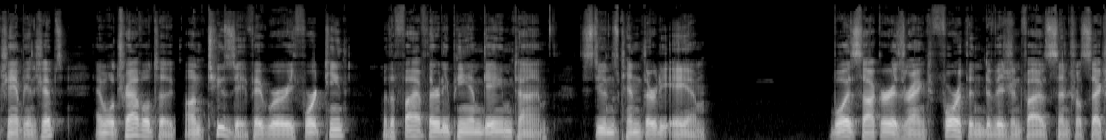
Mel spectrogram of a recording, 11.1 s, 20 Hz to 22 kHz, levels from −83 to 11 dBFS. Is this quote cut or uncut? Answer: cut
